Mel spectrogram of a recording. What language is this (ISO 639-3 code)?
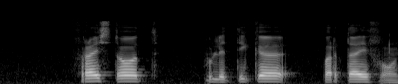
afr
